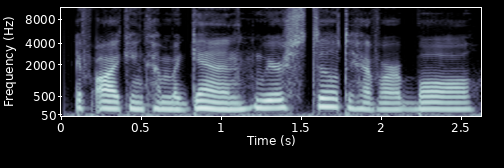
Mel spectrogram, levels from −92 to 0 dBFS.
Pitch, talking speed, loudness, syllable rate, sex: 170 Hz, 275 wpm, -17 LUFS, 5.7 syllables/s, female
